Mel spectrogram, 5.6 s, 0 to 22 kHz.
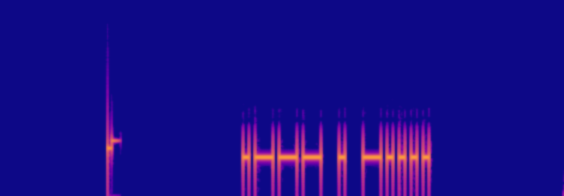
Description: Morse code, heard as a keyed tone, about 20 wpm, 700 Hz. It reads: JE6
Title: Three Challenging Letter-Number Combinations 20wpm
